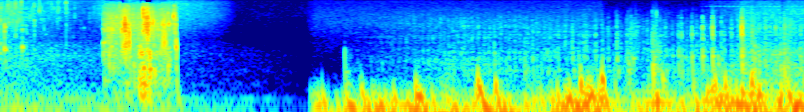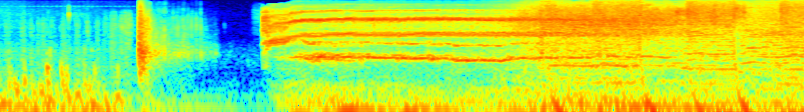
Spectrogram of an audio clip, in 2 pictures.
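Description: Trailer soundtrack: a moment of silence, then a low rumble with scattered thuds and a sharp crack, before loud electronic music comes in suddenly about five seconds in.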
